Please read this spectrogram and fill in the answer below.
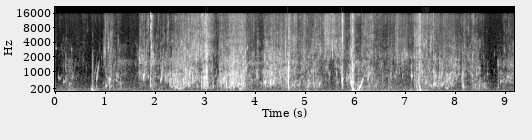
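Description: Shallow creek water sloshing and splashing as someone wades and moves about at the water's edge, with a few sharp knocks among it.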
